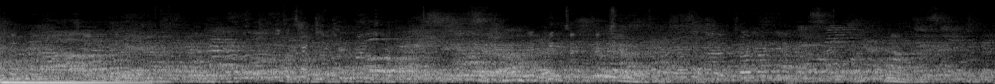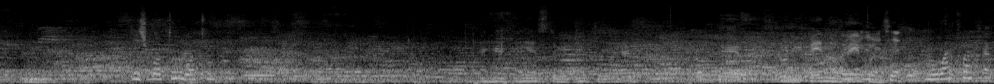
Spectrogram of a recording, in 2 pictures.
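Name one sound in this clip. A crowd of men and women talk and sing together close by.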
